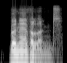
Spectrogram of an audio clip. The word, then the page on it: benevolent: British English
